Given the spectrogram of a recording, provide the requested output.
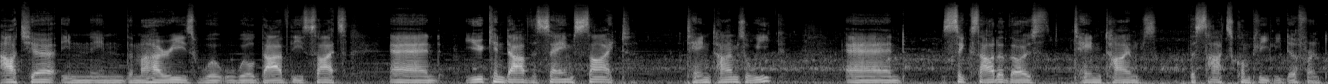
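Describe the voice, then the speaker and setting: A fairly low-pitched man at a fairly slow pace with fairly even intonation, music in the background. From South Africa. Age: 20s. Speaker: diving instructor. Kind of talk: documentary interview. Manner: halting, repeats words.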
